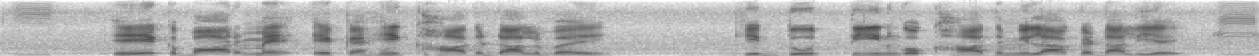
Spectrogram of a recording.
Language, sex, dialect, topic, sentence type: Magahi, male, Central/Standard, agriculture, question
